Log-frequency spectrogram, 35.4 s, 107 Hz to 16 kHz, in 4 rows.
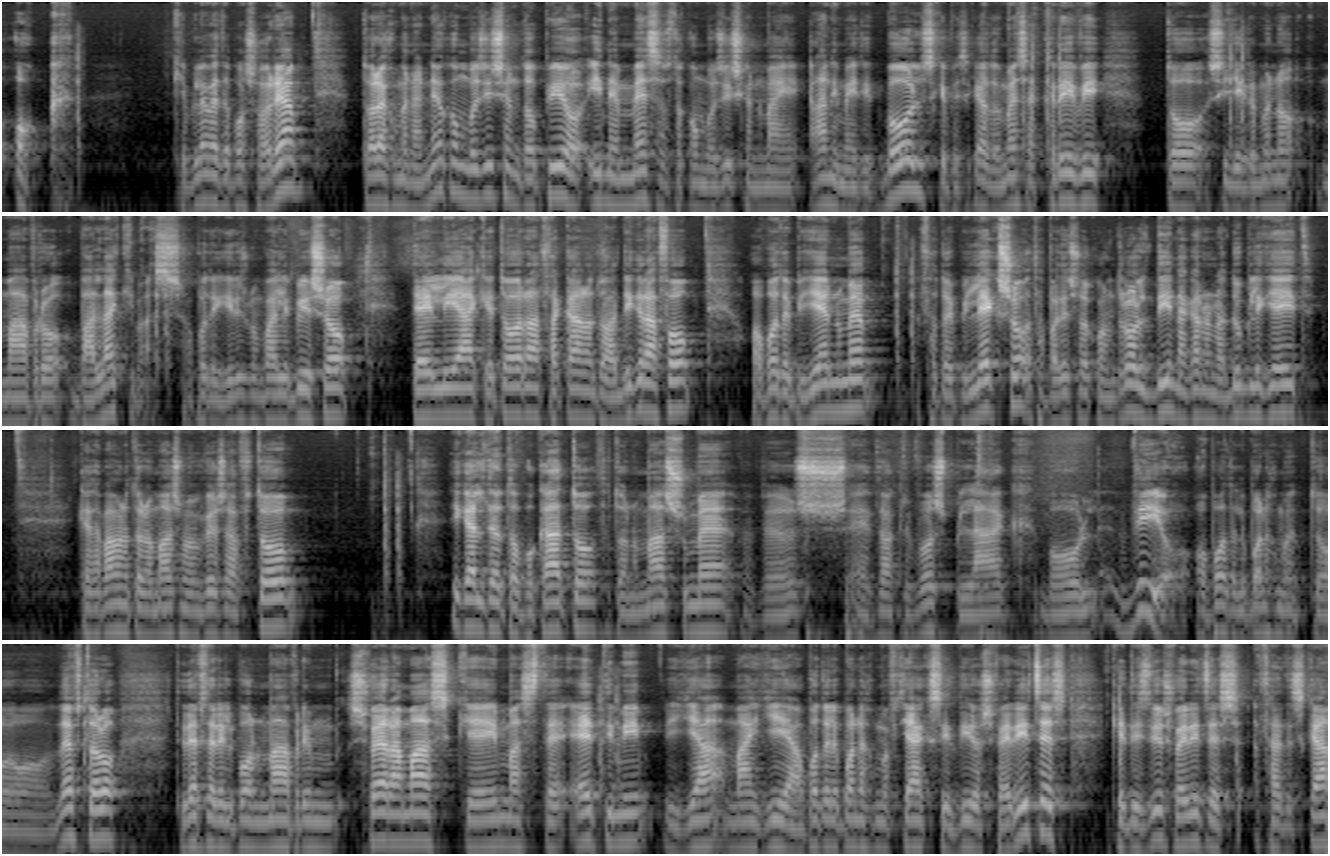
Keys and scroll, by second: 17.3 super+d, 21.6 Return, 22.6 Escape, 23.0 Return, 23.2 Right, 23.6 BackSpace, 23.8 2, 24.1 Return.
